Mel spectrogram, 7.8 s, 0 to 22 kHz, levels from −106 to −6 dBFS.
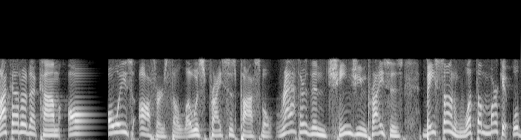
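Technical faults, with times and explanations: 1.14–1.65 s, call audio freeze: the sound stretches into a fading buzz or hiss, ending in about 70 ms of silence, likely from delayed packets. Speech then resumes intact with "offers the lowest prices", so this is an inserted gap, not a dropout.
7.36–7.82 s, jitter buffer speed-up: after "based on what the", speech runs at about 133% speed with unchanged pitch, as roughly 150 ms of pitch periods are cut, unlike resampling, which raises pitch.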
